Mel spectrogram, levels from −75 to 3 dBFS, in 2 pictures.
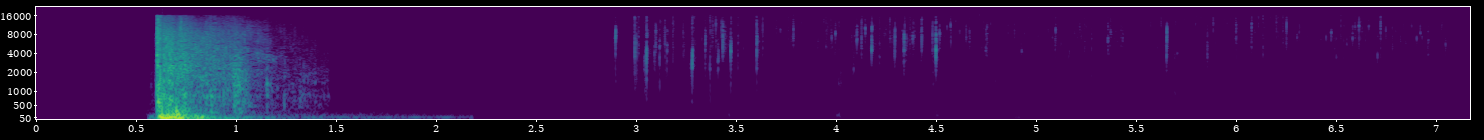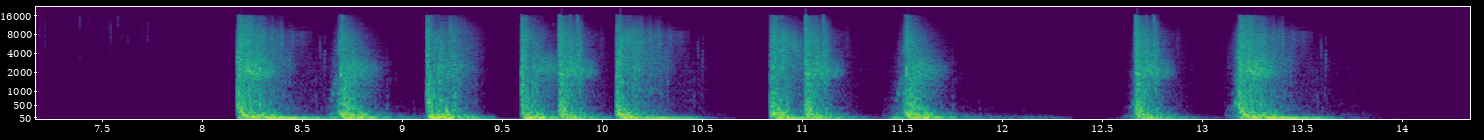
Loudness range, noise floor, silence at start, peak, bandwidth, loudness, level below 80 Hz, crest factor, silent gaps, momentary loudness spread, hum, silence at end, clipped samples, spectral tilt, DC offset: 7 LU; -64 dBFS; 0.6 s; 0 dBFS; 17 kHz; -15 LUFS; -20 dBFS; 18 dB; 2.21-2.83 s, 8.11-8.18 s, 10.74-10.84 s, 12.37-12.51 s; 12 LU; none; 0.65 s; under 0.1%; -4 dB/octave; under 0.1%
